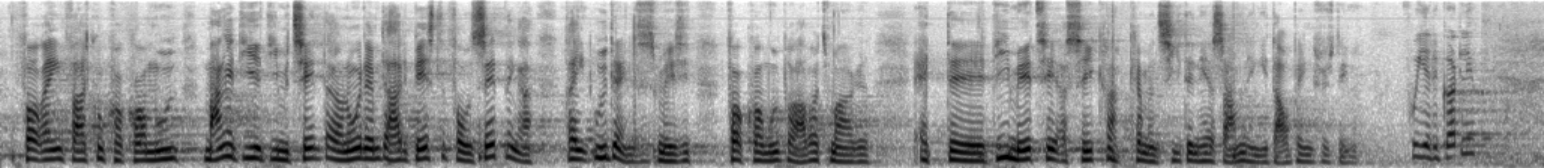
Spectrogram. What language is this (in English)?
Danish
